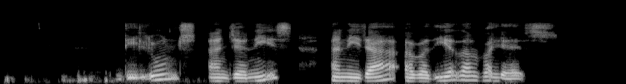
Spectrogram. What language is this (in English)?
Catalan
